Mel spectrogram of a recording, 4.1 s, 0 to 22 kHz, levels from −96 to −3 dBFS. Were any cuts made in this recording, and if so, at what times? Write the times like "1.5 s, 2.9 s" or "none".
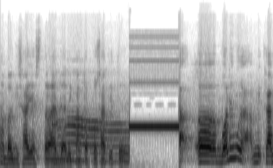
2.2 s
